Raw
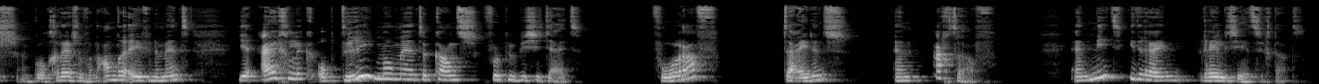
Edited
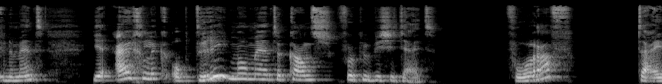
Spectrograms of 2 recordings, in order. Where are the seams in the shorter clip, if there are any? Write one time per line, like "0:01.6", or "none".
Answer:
none

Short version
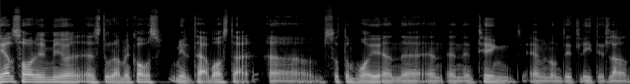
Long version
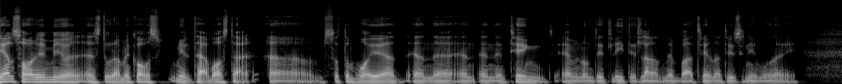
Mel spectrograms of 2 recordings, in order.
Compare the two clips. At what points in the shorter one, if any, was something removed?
0:03.8

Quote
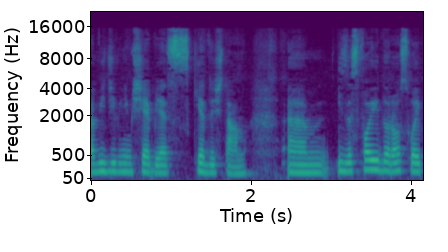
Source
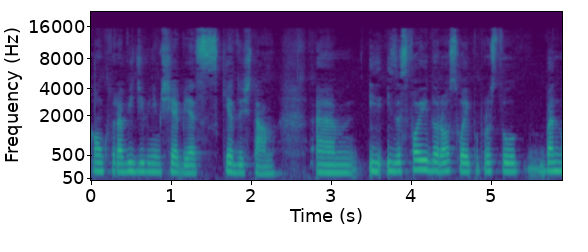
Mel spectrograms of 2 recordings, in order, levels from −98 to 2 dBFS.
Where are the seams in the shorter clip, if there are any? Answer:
0:03.1

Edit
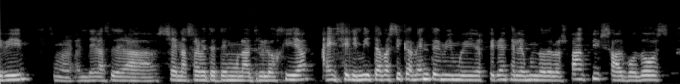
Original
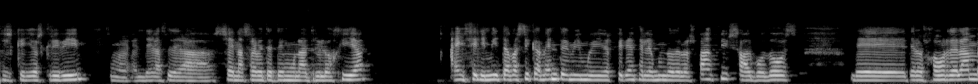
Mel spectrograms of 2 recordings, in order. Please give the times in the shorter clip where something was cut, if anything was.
0:03.2

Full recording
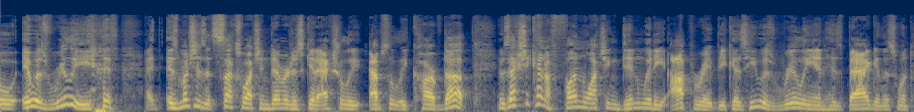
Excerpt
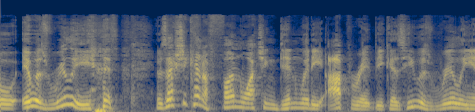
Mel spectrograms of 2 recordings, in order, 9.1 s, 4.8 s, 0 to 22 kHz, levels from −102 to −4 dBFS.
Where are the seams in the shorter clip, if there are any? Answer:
0:01.3

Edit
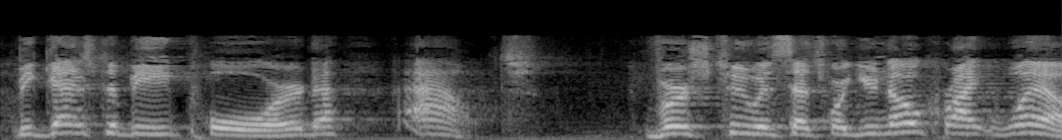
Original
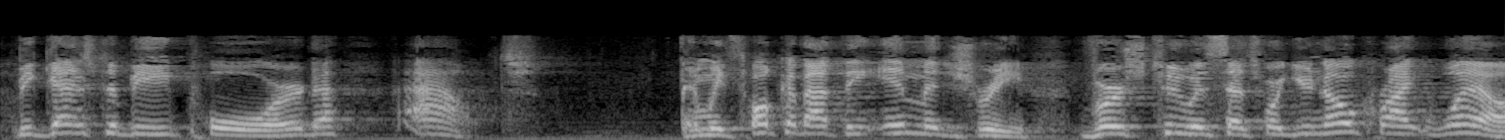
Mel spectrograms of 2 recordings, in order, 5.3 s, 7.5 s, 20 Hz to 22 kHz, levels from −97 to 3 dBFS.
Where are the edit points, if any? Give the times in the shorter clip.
0:03.1

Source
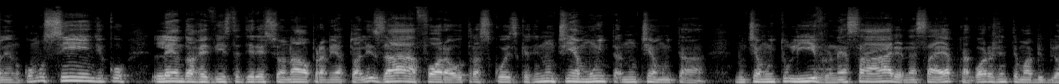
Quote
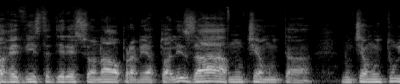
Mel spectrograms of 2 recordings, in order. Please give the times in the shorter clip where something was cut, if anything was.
0:02.3

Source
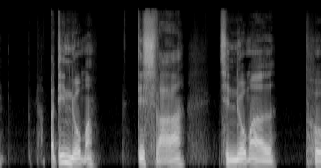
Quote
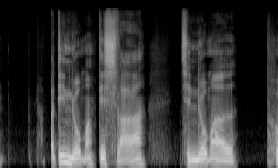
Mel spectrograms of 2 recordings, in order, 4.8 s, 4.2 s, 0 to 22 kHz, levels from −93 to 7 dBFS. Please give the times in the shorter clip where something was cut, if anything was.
0:01.4

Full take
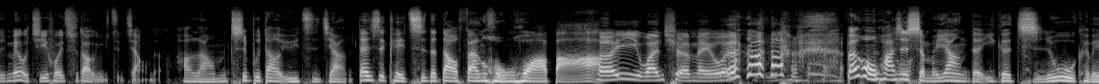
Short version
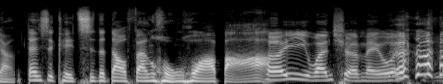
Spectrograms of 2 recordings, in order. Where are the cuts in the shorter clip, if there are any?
none

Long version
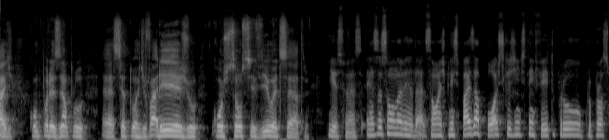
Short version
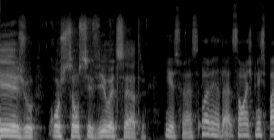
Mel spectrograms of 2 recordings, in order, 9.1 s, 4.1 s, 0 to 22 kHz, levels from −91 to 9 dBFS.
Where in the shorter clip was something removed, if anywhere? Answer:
0:03.0

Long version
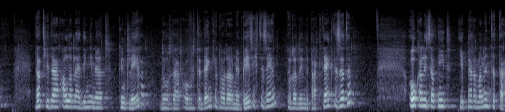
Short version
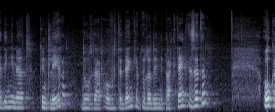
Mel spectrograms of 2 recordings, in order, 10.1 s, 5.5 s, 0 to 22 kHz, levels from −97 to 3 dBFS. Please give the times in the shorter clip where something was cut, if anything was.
0:02.8

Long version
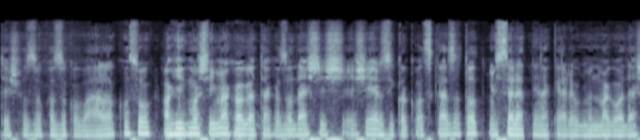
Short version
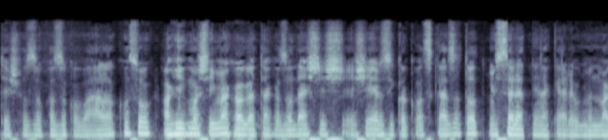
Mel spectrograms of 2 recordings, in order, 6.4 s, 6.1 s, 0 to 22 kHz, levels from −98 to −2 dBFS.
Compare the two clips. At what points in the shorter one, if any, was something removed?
none

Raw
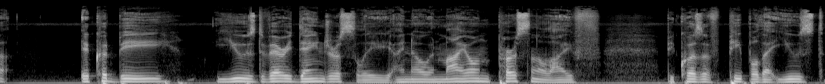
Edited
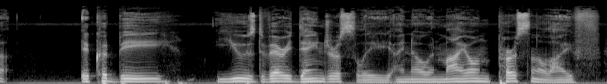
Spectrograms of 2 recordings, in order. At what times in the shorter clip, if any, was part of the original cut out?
none

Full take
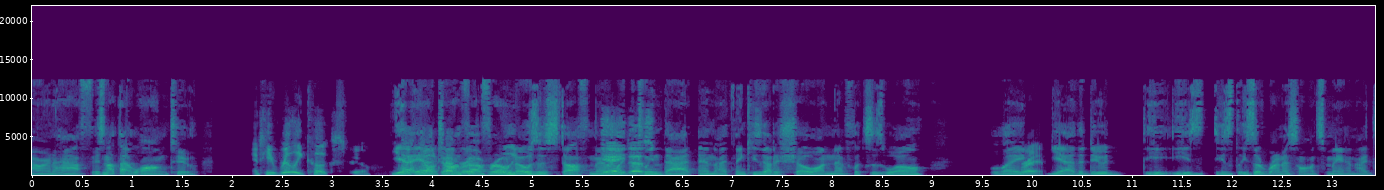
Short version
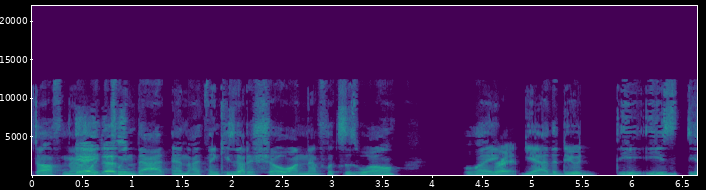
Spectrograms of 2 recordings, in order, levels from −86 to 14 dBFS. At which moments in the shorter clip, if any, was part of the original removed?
none

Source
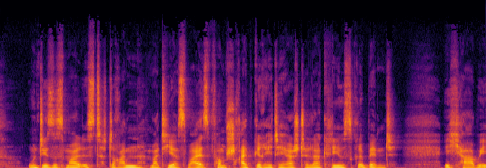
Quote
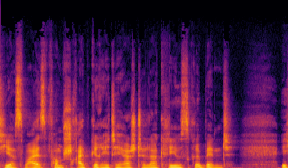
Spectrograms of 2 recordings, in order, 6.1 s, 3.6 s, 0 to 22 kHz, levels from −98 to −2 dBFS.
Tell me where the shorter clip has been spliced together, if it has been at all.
none

